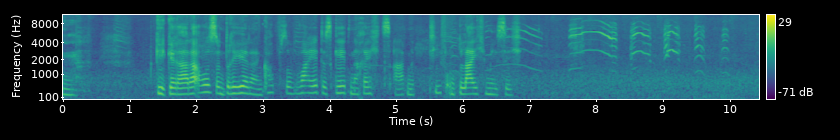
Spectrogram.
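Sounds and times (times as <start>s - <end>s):
speech: 1.4s - 7.0s
seagulls calling: 4.4s - 10.4s.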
